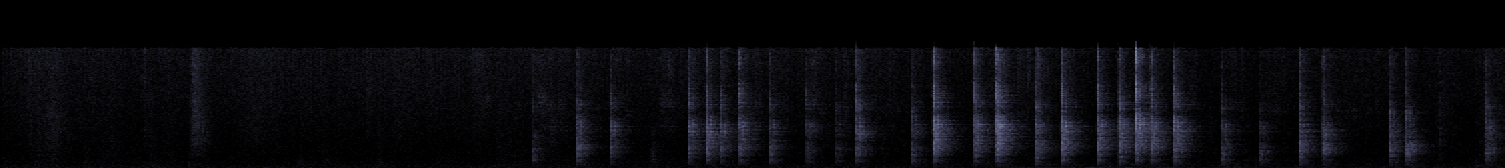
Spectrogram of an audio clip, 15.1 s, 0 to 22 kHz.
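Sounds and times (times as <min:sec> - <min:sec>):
chalk tapping and scraping on chalkboard: 0:05.3 - 0:15.0.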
